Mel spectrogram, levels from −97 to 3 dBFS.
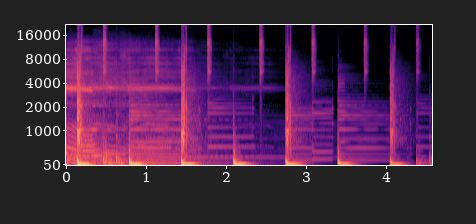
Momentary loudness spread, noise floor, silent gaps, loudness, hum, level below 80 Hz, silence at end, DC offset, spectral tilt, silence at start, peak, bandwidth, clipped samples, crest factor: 15 LU; -40 dBFS; none; -24 LUFS; none; -26 dBFS; 0 s; under 0.1%; -4.5 dB/octave; 0 s; 0 dBFS; over 20 kHz; under 0.1%; 22 dB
